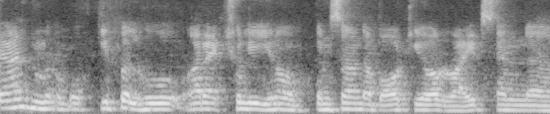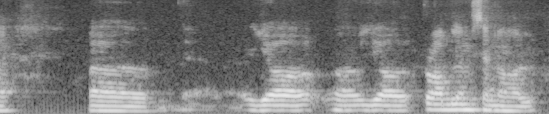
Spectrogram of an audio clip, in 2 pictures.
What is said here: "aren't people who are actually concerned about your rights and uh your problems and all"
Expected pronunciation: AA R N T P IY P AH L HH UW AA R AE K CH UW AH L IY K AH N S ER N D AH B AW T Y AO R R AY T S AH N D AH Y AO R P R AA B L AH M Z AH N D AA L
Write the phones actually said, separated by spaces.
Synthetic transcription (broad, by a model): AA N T P IY P AH L HH UW AA R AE K CH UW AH L IY K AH N S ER N D AH B AW T Y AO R R AY T S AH N D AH Y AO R P R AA B L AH M S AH N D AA L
